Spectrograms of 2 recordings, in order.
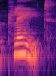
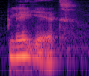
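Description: First: The ending is a strong t sound. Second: The ending is an extra syllable. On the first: The speaker calls it right. "like with a T" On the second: The speaker calls it wrong. "Not play it"

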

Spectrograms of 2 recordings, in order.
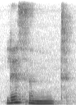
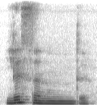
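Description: First: The ending is pronounced as a T sound. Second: The ending is pronounced as a D sound. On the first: "But you can say listened" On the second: "the ed is pronounced as a d"

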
